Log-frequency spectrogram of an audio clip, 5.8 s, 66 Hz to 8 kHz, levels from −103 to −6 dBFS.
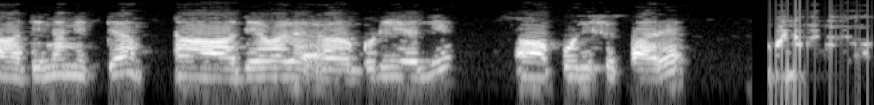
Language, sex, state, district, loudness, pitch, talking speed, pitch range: Kannada, male, Karnataka, Dharwad, -16 LUFS, 125 Hz, 70 wpm, 120-135 Hz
